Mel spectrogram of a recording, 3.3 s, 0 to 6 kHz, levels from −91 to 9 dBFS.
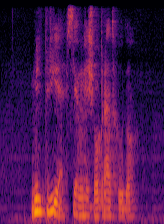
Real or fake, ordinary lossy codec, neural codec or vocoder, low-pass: fake; none; codec, 16 kHz in and 24 kHz out, 0.6 kbps, FireRedTTS-2 codec; 5.4 kHz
